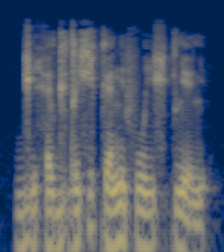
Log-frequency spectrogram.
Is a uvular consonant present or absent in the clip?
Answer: absent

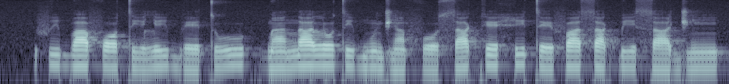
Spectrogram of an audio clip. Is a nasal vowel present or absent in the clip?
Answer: present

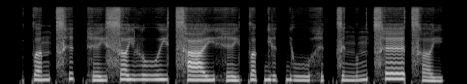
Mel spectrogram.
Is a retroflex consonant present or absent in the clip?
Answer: absent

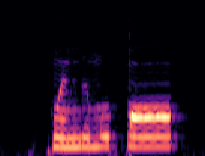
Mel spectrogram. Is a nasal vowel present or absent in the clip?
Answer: present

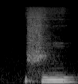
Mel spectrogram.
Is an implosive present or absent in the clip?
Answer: absent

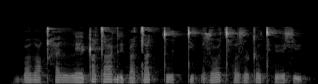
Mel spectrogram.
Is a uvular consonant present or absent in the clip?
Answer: present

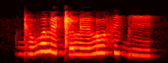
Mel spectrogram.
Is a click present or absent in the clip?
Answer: present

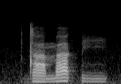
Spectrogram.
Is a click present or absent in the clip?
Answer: absent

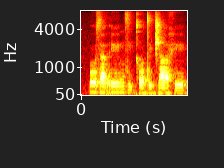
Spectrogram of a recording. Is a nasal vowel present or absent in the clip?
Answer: absent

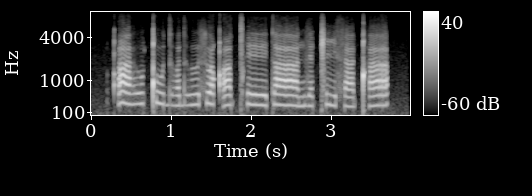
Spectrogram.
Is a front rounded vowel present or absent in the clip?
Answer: absent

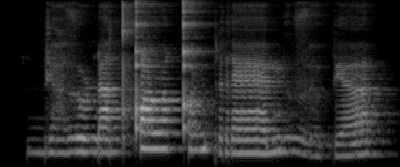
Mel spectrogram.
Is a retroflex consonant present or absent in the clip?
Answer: present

